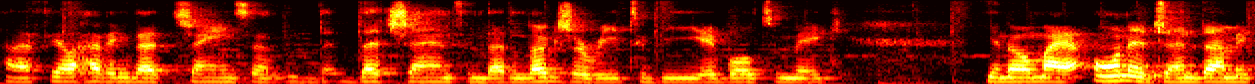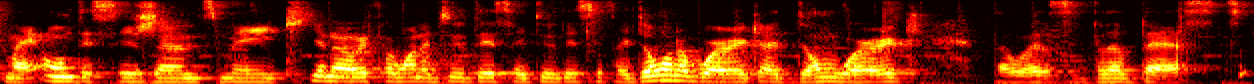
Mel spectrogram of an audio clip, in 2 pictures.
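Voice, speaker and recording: Guy in his 30s, mellow warm voice, chatty and expressive, repeats himself a lot, faint music behind. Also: medium pitch, normal speed. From Rwanda, raised in Belgium. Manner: expressive, repeats words while thinking, laughs easily. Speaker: makeup artist guest. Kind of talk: casual interview.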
